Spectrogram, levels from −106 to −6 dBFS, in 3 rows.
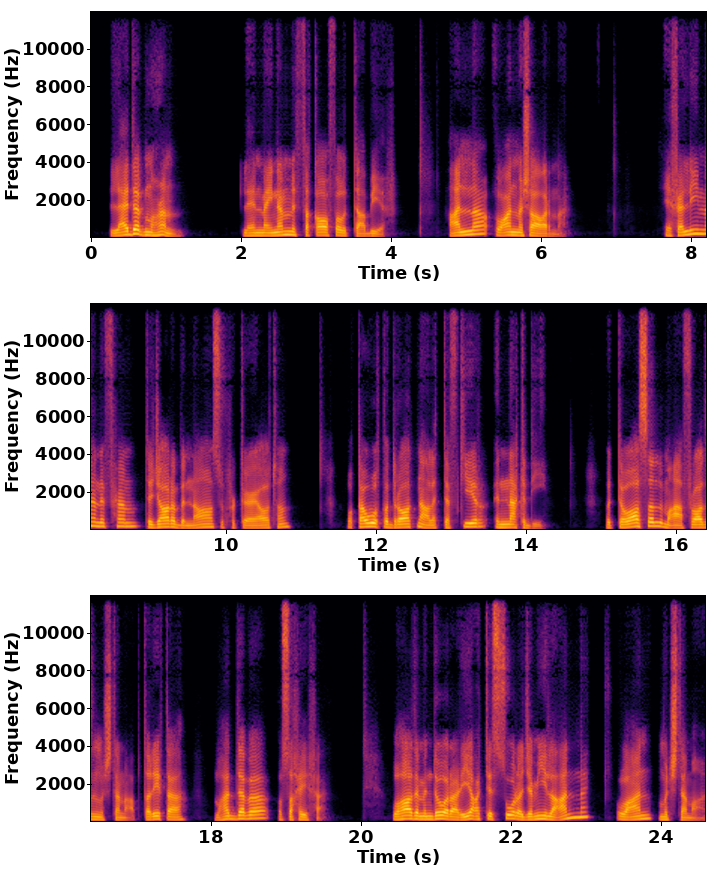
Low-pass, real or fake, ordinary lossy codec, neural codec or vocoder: none; fake; none; codec, 24 kHz, 0.9 kbps, WavTokenizer, large speech release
